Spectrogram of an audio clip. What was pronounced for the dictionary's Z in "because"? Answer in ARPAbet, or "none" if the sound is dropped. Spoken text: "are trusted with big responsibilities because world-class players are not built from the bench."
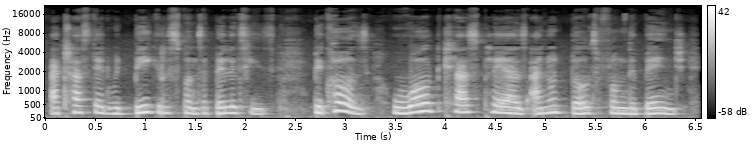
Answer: Z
